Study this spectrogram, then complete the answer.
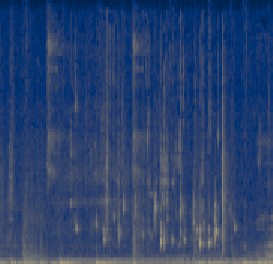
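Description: Water drips and splashes while an RC nitro air filter is being rinsed, with quiet, irregular droplets and trickling falling close by and no talk.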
